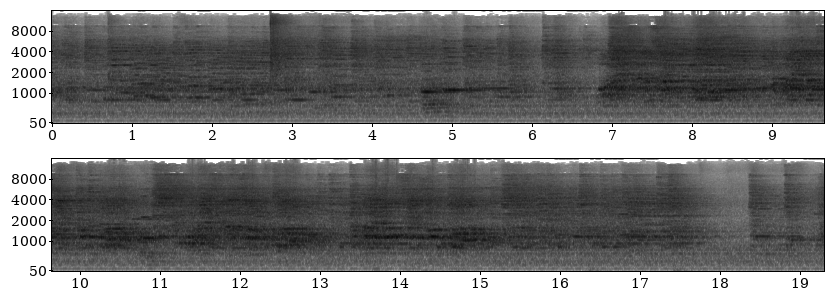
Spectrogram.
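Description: Salsa music playing, getting louder and fuller about seven seconds in.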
